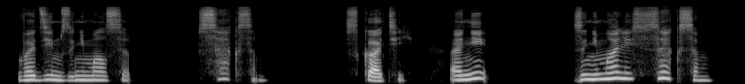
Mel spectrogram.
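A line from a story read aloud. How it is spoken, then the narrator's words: Tearful strained voice. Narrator (Russian): Со слезами в голосе выдавила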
